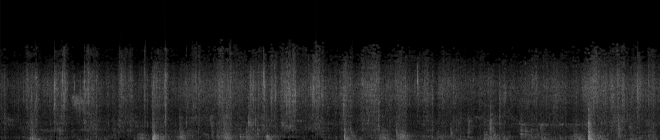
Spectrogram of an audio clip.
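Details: Feeding goat recorded close, crunching mouthfuls in rapid clusters of dry clicks and tearing noises, a loud snap near the end, steady hiss behind.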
